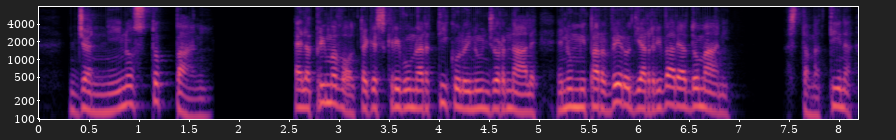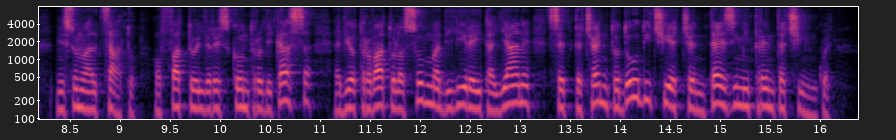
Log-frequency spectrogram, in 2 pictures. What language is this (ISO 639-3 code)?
ita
